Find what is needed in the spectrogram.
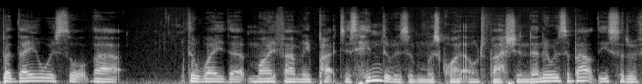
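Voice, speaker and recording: Speaking fairly quickly in a British accent, a man keeps a medium pitch with ordinary variation and very even loudness. Background noise is noticeable. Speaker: novelist. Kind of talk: book event Q&A. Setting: bookshop event with audience.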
